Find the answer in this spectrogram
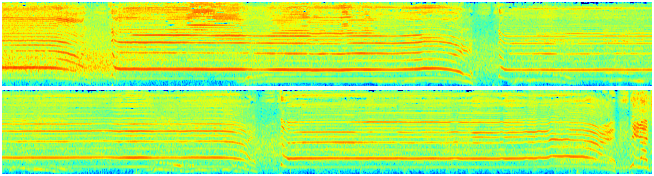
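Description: Radio football commentator's goal cry for a converted penalty: one long shouted "gol" held at a high pitch in three breaths of about eight seconds each. Each breath slides down in pitch as it runs out, with a short break before the next. Other voices shout beneath it in the middle stretch.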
